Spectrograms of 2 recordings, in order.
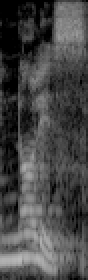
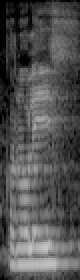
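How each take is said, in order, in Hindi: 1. शब्द n ध्वनि से शुरू होता है। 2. शब्द k ध्वनि से शुरू होता है। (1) "के का उच्चारण नहीं होगा" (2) "ये सब गलत है"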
